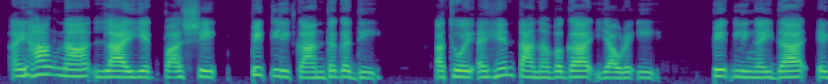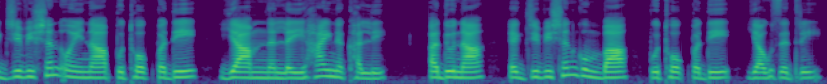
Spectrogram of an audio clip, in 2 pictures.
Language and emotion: Manipuri, neutral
